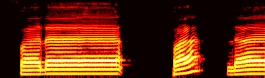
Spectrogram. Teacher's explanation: এক আলিফ টান জবরের পরে খালি আলিফ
